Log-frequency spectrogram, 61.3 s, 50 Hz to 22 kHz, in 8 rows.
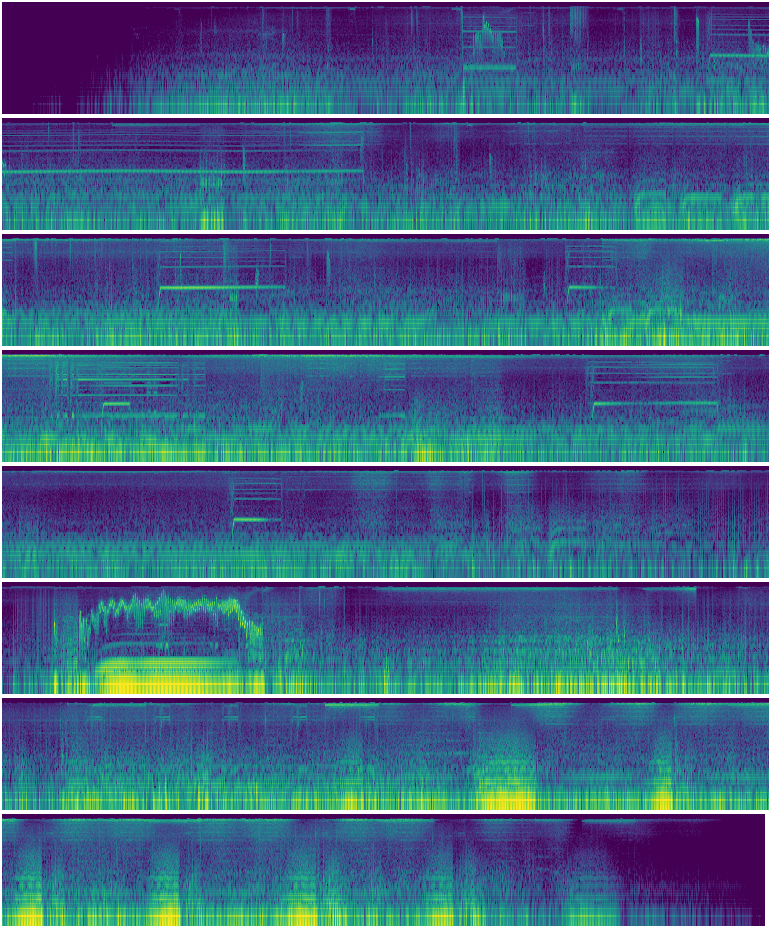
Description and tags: Earth SETI pulses NASA
Search for Extra Terrestrial Intelligence, life on other plannets. These are sounds recorded with a contact microphone, from different electronics, meant to emulate what a satelite might record coming from an extra-terrestrial transmission.Mastered in Logic 7 pro.
competition, earth, nasa, pulses, seti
